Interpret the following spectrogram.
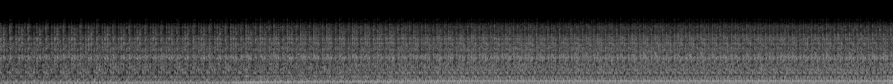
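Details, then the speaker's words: Isuzu 6BB1 diesel in a 1975 Chevy pickup, sitting since 1992, fuel pump being bled: slow heavy chugging crank about two beats a second, starter straining on each compression stroke without firing; strong compression suspected of loading the starting system. "thing sounds like a tractor I mean it basically is okay got to let the starter in battery cool down again the compression on this thing must be great because it's just being really rough on this starting system"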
